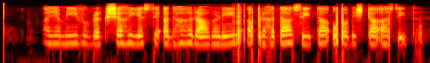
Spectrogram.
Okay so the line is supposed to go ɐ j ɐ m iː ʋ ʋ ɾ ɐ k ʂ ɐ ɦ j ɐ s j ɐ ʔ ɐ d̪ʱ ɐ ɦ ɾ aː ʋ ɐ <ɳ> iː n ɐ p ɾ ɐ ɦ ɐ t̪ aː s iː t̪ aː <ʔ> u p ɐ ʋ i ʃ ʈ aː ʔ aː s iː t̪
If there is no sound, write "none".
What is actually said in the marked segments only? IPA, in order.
ɳ, ʔ

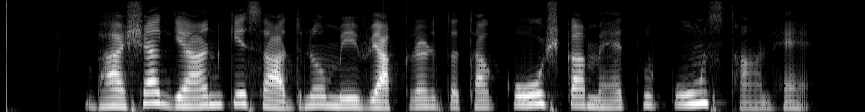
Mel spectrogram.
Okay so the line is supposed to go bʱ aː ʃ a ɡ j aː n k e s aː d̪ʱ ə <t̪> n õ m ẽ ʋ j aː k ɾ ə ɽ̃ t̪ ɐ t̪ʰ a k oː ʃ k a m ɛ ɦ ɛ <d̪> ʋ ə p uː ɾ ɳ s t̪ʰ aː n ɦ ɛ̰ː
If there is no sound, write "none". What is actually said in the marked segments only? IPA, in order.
none, t̪

